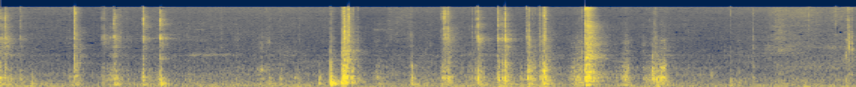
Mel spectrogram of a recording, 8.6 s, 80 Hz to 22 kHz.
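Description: Irregular plastic clicks and taps, a dozen or so, as hands press the release buttons and handle the lower casing of a white 2006 iMac. The sharpest clicks come about three and a half seconds in and near six seconds.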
